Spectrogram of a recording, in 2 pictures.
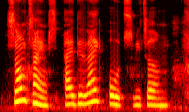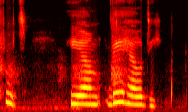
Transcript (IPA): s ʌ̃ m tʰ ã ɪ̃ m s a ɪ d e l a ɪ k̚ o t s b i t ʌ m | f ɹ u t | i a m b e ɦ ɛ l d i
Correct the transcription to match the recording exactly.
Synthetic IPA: s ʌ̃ m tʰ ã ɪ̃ m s a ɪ d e l a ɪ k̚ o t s w i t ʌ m | f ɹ u t | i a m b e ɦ ɛ l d i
